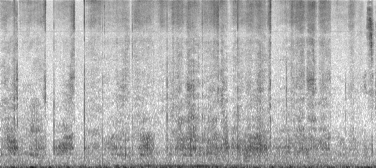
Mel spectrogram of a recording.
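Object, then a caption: Printed cardboard gift box. Long acrylic stiletto nails tap and scratch the top of a hollow, book-sized, dark-blue Christmas-printed cardboard gift box lying flat. The result is a steady, dry scraping and rubbing texture with scattered light taps over a low background rumble.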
